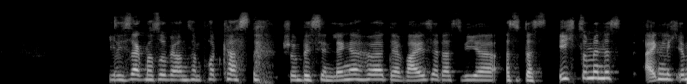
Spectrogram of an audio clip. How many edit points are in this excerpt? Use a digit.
1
